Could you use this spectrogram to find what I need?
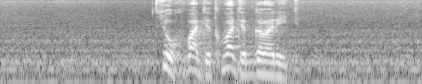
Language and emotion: Russian, angry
